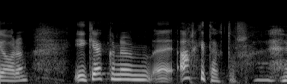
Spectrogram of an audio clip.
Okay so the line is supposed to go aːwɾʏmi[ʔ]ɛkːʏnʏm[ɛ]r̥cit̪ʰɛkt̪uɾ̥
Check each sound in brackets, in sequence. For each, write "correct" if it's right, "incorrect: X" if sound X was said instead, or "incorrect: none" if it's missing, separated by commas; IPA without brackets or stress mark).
incorrect: c, incorrect: a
